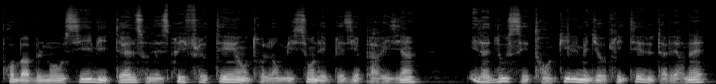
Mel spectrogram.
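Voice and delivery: ordinary delivery

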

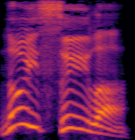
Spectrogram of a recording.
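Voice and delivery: high, drawn-out crowd cheer; cheering shout. A narrator's reading. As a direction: call it out in slow, high admiration. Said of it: "чулося звідусіль". (захоплені вигуки натовпу)

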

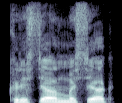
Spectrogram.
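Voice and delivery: plain reading voice

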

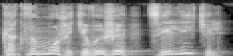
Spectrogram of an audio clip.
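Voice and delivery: high, slowing horrified reproach; a touch of shocked dread; horrified girl. Acted. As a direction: appeal to his conscience. Frederika's horror.

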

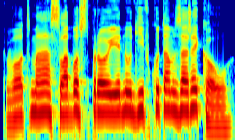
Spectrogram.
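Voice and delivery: ordinary delivery

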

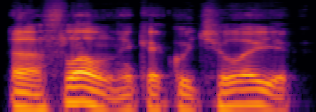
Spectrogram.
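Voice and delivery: low, rough orc voice; rough-voiced orc. A narrator's reading. Orc appraising the captured human, rough and low. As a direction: size him up in a coarse orc voice. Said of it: "грубым голосом оценил орк".

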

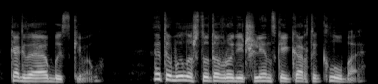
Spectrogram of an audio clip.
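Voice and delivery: ordinary delivery

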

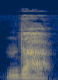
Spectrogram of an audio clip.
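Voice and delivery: hoarse, choked "да"; strangled croak. A narrator's reading. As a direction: squeeze it out in a rasp. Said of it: "сдавленно прохрипел хомяк".

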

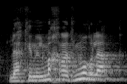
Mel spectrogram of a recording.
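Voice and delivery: usual speaking voice

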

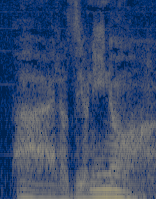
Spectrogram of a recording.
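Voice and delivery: slow, soft whisper. Real, not acted. Storyteller hushing the audience about uncle Nino, whispered. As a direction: breathe it out, nearly voiceless.

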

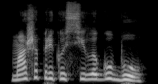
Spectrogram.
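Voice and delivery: ordinary delivery

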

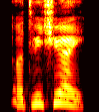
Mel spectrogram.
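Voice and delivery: a mildly barked demand; barked order. A narrator's reading. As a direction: bark it briefly, without a full shout. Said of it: "рявкнул Крейг".

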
